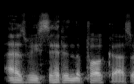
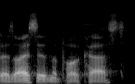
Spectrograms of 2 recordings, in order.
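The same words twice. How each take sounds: First: Said in the usual way. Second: "I" hit as the main word of "as I said in the podcast"; stress on I. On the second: Shown as a demonstration. Host correcting himself to claim credit, stress on "I". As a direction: lean on "I" to correct the "we".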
